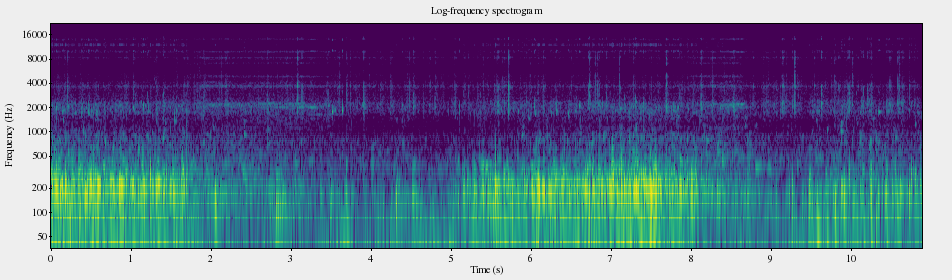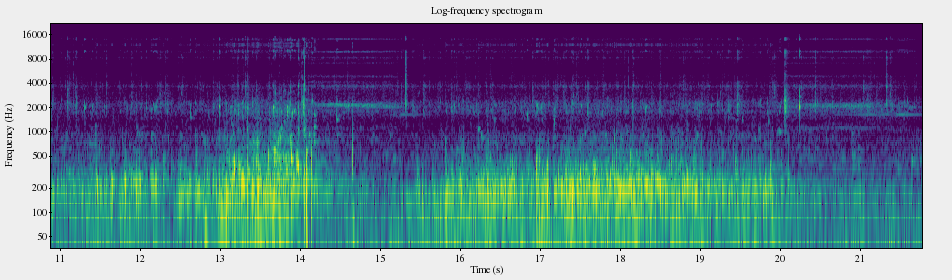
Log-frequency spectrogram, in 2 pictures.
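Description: A diver breathes slowly and loudly through a regulator underwater.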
